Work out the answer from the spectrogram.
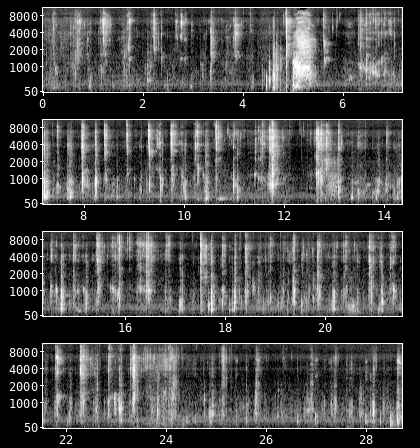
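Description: A person chewing and biting chicken feet: a steady run of small crunches and clicks, with a louder burst about five seconds in.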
